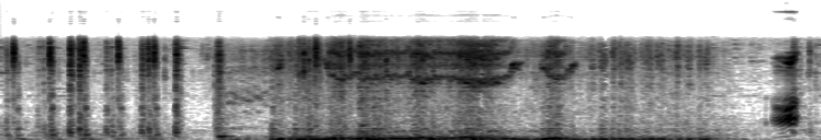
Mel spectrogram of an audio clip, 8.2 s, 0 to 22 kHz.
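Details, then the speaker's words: 1980 Ford F150 with 351M and factory 2-barrel carb, cold start in winter with choke disconnected: cranks with quick clicks, catches, then cold, lumpy idle that surges and sags; rough cold running without choke. "Oh, she's a little cold-hearted, eh? It's got the choke unhooked."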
